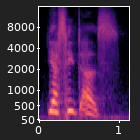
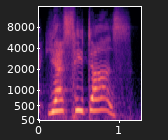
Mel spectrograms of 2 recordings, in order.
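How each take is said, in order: First: Said in the usual way. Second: YES and DOES drawn out, high and loud; a slow, loud "Yes, he does" that falls at the end; emphatic affirmation. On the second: Acted. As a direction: stretch "Yes, he does" slowly, punched and raised. Emphatic answer to accusing question.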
